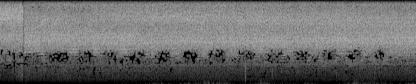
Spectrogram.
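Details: Summer cicadas at a monkey park on Awaji Island, Hyogo, Japan, where wild Japanese macaques roam: a constant shrill buzzing drone overhead, accompanied by low rustling and thumping sounds nearby and a couple of sharp clicks.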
